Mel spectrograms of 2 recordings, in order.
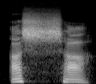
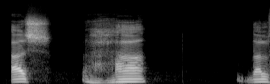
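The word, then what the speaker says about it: أَشْهَدُ: জবর হাশ হাহা অনেকে বলে আশা অর্থাৎ হা টা বাদ দিয়ে দেয় এটা করা যাবে না এটা করলে বড় একটা ভুল হবে আমরা জবর আশ হা বড় হা জবর হা আশ হাহা আশ হা দাল পেশ দু আশহাদু আমজার আম জবর আল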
